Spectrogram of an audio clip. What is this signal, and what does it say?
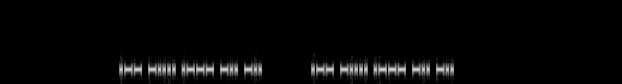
Morse code, heard as a keyed tone, about 47 wpm, 700 Hz. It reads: W6JDD W6JDD
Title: USA Call Signs - 5 Characters - Repeated 2x - 50wpm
